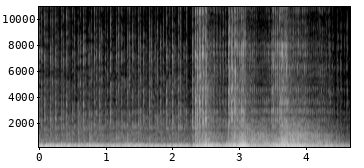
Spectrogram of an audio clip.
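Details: 2001 Honda Shadow VT750 V-twin riding: uneven, lumpy note that surges and stumbles as throttle opens, stuttering and running rich under load, rear cylinder shot a flame from the exhaust.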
